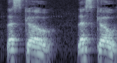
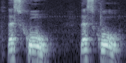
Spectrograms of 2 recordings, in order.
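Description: First: "let's go" with "go" gliding to "gou"; natural gliding pronunciation. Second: "Let's go" with "go" as a pure "고"; flat Korean-style vowel. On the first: Teacher showing the one to use, "let's go" with gliding "gou". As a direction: say "let's go" ending in an "어우" diphthong. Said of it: "그 다음에 우리가 할 거는". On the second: Teacher showing the difference, "Let's go" with over-literal "고". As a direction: say "Let's go" as "레스고", no glide on the o. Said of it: "차에 한번 봐보세요". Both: Shown as a demonstration.

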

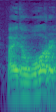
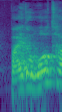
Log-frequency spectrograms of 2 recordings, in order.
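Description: First: American "water" with a flapped t and r ending; American accent. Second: Higher British "water" with a crisp t, no final r; British accent. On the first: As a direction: say "by the water" the American way, "wah-der". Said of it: "미국식 액센트를 구사하시거나". (미국식 억양으로 "워러") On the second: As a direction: say "By the water" British-style, "waw-tah". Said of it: "브리티시 액센트로 하시려면은". (영국식 억양으로 "워타") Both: Shown as a demonstration.

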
